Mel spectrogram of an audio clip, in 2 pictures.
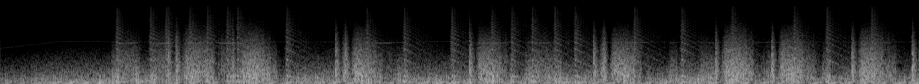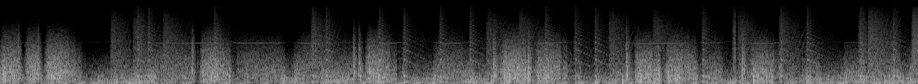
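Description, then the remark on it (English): Arcade game sound effects play nonstop: rapid shooting blasts layered with booming explosions, loud and dense throughout, with a faint steady electronic tone running underneath and no voices. “But my favorite is just the impactful sound effects when you shot something. It just made those explosions that much better.”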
